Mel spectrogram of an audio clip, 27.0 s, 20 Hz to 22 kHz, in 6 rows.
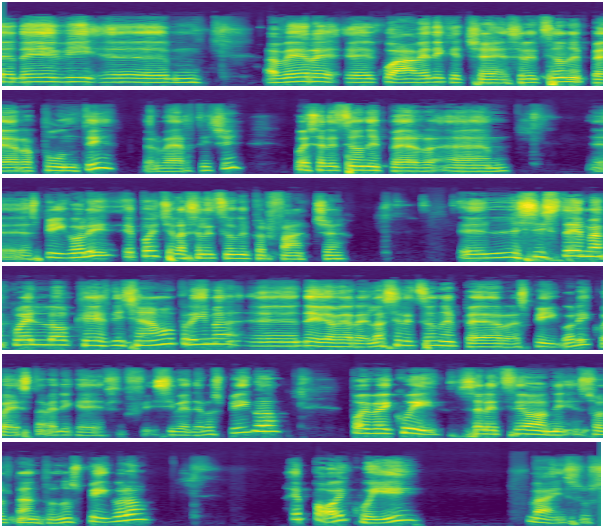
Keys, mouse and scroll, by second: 0.6-2.5 middle drag, 2.8-4.6 drag, 6.8-10.0 drag, 10.4-15.7 drag, 21.3 right click, 25.1-27.0 middle drag.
